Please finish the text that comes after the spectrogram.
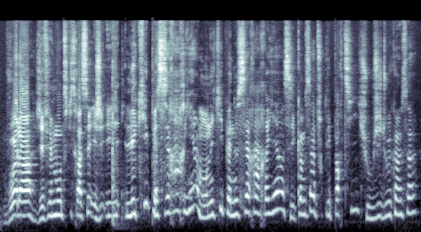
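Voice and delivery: high, loud angry rant. Real, not acted. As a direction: vent about the useless team. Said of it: "désolé pour la rage".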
